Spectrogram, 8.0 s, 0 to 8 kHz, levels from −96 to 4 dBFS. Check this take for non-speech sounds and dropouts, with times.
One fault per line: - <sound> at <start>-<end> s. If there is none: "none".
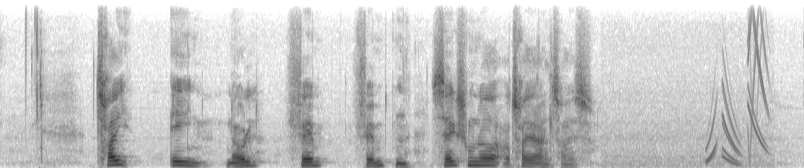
- chirp at 7.1-7.7 s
